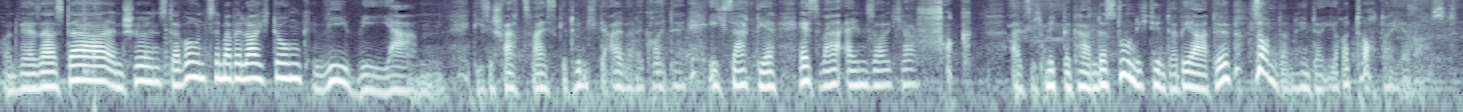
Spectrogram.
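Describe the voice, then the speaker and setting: A woman's voice: rumbling low, measured pace, vocal fry, warm tone, slight background noise, heavily acted. An actress playing an obsessive, bitter, lovelorn middle-aged woman in a radio crime drama, intimate and often dropping to a whisper.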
